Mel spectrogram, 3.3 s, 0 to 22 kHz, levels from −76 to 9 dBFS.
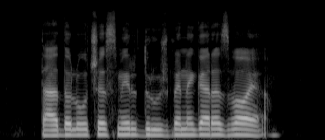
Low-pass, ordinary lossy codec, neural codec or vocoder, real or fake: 19.8 kHz; none; none; real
